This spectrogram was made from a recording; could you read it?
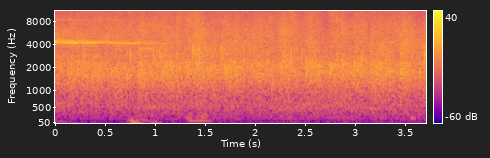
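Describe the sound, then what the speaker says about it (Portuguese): Studio audience on an Angolan TV variety show applauds the technical crew, a thick steady burst of clapping throughout, close and loud, with a faint high whine in the background. "Palmas para eles, por favor"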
